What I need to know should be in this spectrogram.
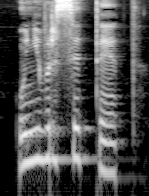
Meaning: university
- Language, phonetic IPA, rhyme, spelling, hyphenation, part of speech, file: Ukrainian, [ʊnʲiʋerseˈtɛt], -ɛt, університет, уні‧вер‧си‧тет, noun, Uk-університет.ogg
